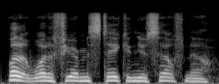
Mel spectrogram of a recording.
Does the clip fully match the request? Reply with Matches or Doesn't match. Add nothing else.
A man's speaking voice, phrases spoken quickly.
Matches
